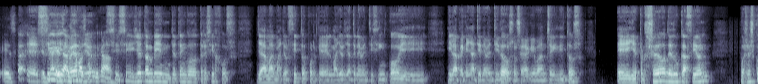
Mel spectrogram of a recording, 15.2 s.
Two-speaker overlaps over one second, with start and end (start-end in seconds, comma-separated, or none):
0.8-2.4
